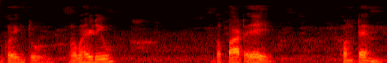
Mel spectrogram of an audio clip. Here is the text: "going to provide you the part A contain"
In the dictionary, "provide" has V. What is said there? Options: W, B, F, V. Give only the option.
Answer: B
